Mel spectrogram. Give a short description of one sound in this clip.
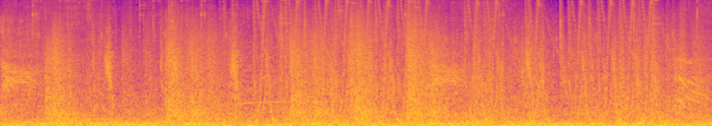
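Cartoon explosions boom and crackle repeatedly.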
